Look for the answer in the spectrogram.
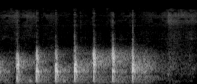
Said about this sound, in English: Well, how would you know we're knocking on the door? We're not leaving. Come to the door.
